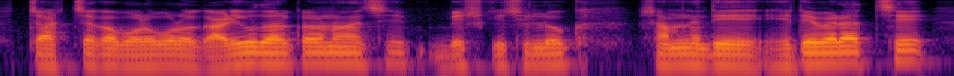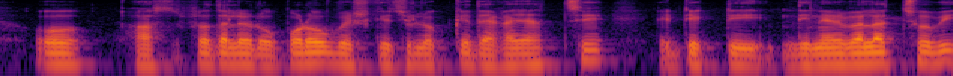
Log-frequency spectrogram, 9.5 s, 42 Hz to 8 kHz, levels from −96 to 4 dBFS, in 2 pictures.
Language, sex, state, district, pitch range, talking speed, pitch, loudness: Bengali, male, West Bengal, North 24 Parganas, 95-105 Hz, 170 wpm, 100 Hz, -29 LUFS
